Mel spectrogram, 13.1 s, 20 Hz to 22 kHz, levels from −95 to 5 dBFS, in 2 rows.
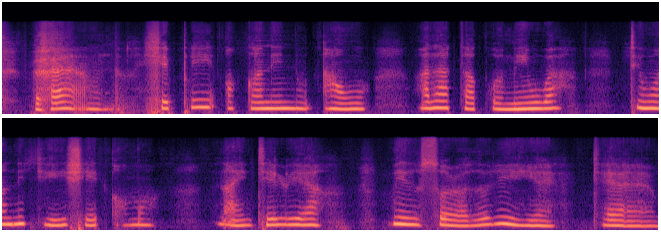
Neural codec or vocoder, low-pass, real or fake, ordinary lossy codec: codec, 16 kHz in and 24 kHz out, 0.6 kbps, FocalCodec, streaming, 2048 codes; 10.8 kHz; fake; none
